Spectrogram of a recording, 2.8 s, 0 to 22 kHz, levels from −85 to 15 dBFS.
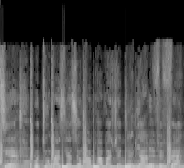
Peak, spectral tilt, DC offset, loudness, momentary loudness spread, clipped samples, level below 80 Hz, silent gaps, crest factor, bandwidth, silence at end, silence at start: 0 dBFS; -4.5 dB/octave; under 0.1%; -11 LUFS; 3 LU; under 0.1%; -10 dBFS; none; 8 dB; 17 kHz; 0 s; 0 s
